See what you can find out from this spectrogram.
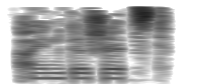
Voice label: "eingeschätzt", German; adjectives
